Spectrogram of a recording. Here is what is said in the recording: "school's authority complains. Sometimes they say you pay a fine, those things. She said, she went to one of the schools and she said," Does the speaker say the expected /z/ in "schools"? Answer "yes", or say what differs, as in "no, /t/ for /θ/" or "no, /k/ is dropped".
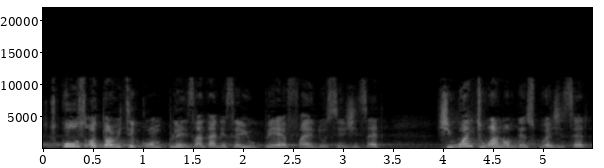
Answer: no, /z/ is dropped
